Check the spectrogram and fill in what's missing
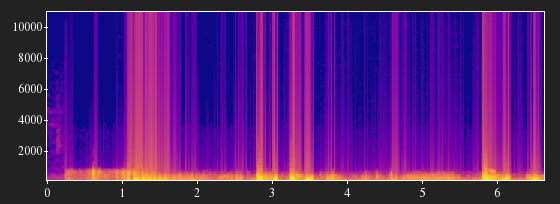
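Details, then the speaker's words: Littmann Core digital stethoscope on a person's back during coughing: loud, booming low-pitched cough thumps with muffled chest noise between; cough heard through a stethoscope. "I've got an example for you guys for um me listening to someone's back whilst they are coughing and just imagine this is in your ears rather than on your mobiles or on your um computers"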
